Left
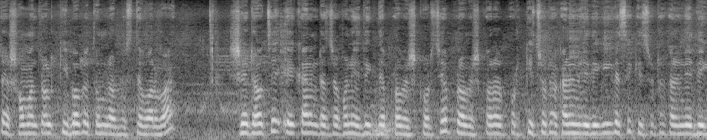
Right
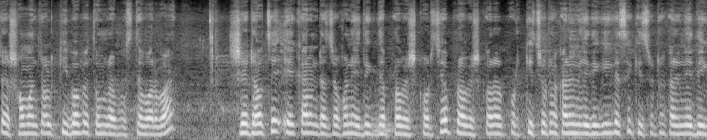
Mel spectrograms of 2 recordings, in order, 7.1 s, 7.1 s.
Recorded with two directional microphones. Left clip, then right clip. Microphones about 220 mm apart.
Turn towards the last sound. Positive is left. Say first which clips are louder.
# right 4 dB
turn(degrees=-25)  # may be behind; listen again after turning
